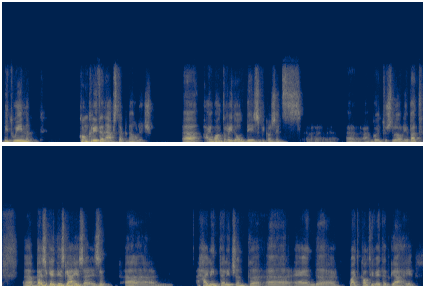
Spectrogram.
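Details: Adult male speaker; normal speech.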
